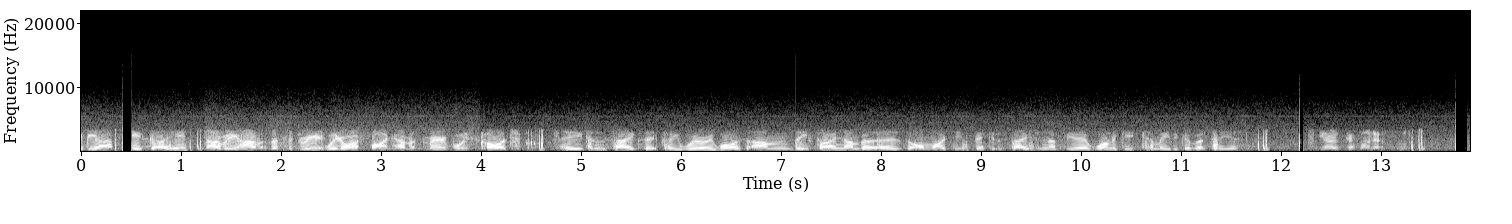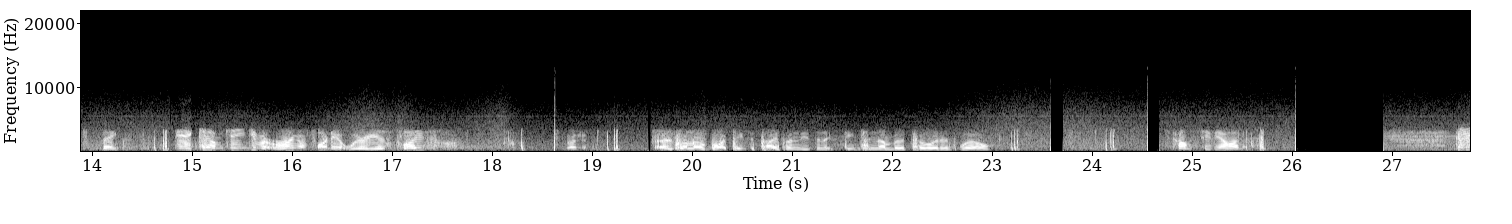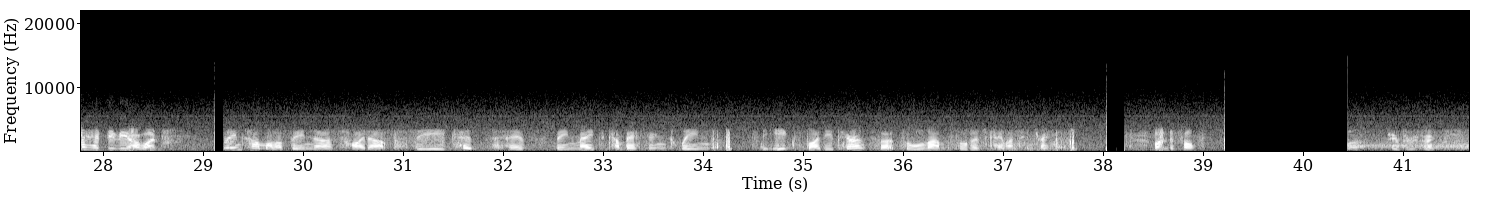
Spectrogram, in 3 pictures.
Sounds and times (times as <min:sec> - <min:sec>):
Speech: 0:00.0 - 0:11.6, 0:12.3 - 0:13.1, 0:14.0 - 0:17.7, 0:18.7 - 0:19.0, 0:19.6 - 0:23.0, 0:24.8 - 0:25.6, 0:27.0 - 0:37.7, 0:38.3 - 0:39.1, 0:40.4 - 0:41.6
Radio: 0:00.0 - 0:23.3, 0:24.0 - 0:25.8, 0:26.9 - 0:39.2, 0:40.4 - 0:41.6.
